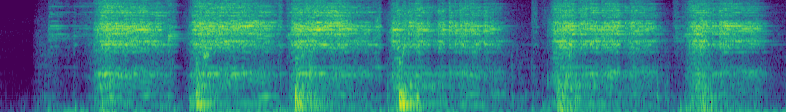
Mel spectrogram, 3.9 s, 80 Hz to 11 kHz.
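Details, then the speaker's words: Idler pulley on a 2006 Chevy Silverado with a Vortec 4.8 V8, hand-spun in repeated short whirs with a high, raspy whine from bad bearings. "Yeah, man, that's bad. When y'all hear nee like that, that's the sound it makes. It's making that sound. Bearings are bad."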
